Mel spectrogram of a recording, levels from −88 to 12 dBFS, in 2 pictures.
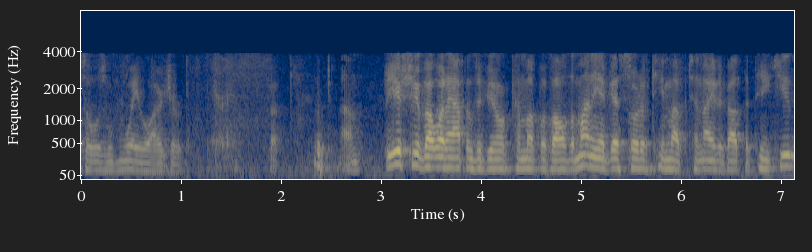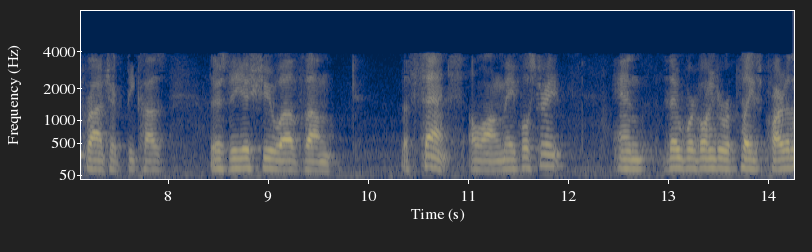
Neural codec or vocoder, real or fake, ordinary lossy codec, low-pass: codec, 16 kHz, 2 kbps, FunCodec, trained on LibriTTS, 25 frames a second; fake; AAC, 16 kbps; 7.2 kHz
